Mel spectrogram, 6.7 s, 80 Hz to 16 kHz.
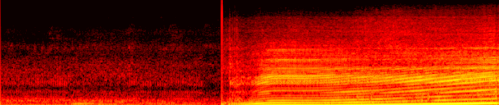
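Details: Honda Accord Euro CU2 with K-series engine, fitted with Vibrant ultra-quiet centre resonator (not delete), heat-wrapped PLM downpipe and high-flow cat to cure an annoying buzz: crank and catch, then smooth, low, even hum rising cleanly with revs, no drone or rasp; normal exhaust note.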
